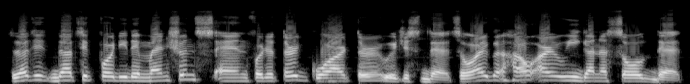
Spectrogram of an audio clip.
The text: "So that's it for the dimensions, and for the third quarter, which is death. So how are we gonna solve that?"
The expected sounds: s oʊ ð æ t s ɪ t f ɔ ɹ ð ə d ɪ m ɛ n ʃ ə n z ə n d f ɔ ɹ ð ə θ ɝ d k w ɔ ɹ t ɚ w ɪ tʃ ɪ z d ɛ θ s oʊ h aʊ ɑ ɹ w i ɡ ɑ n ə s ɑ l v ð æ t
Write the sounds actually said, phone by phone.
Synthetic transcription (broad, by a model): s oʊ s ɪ t s ɪ t f ɔ ɹ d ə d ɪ m ɛ n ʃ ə n s ə n d f ɔ ɹ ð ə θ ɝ d k w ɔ ɹ t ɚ w ɪ tʃ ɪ s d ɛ t s oʊ h aʊ ɑ ɹ w i ɡ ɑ n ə s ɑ l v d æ t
